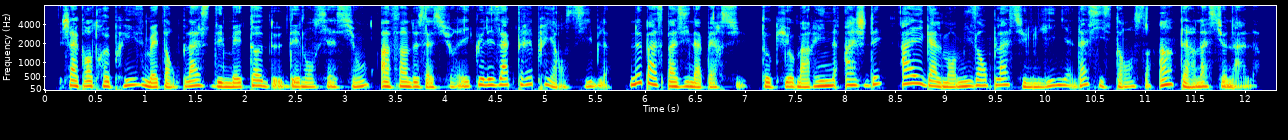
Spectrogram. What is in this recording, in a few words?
elearning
